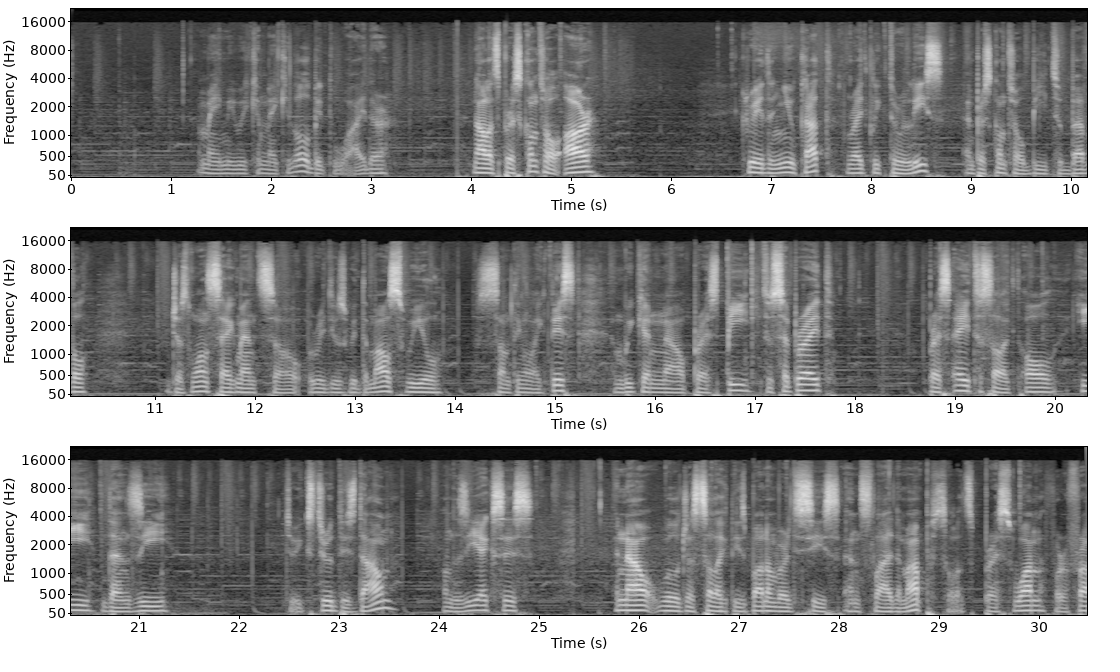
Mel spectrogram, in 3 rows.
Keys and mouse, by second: 1.2 a, 1.5 s, 1.7 y, 3.8 Escape, 3.8 ctrl+z, 4.8 ctrl+r, 9.1 ctrl+b, 14.8 click, 16.6 p, 18.8 a, 19.2 middle click, 19.8 e, 20.5 z, 23.2 z, 24.8 click, 25.3 ctrl+z, 26.2 click, 27.3 shift+click, 27.6 middle click, 29.7 KP_1.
